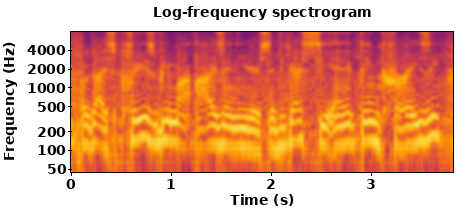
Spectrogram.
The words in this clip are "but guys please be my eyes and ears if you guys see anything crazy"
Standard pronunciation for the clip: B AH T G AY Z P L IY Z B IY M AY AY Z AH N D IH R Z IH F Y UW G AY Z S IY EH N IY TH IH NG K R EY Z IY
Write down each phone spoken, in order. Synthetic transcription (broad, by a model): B AH T G AY Z P L IY Z B IY M AY AY Z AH N IH R Z IH F Y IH G AY Z S IY EH N IY TH IH NG K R EY Z IY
